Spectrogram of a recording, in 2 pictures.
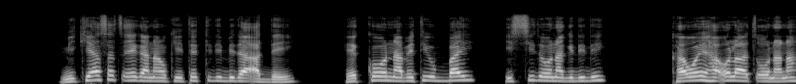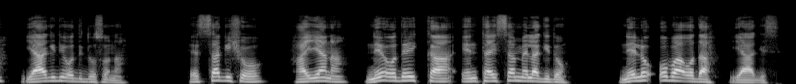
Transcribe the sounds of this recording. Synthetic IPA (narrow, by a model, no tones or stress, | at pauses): mɪkːɪjasɐt͡sʼe̞ːɡɐnɐwkiːt̪ɛt̪ːɪd̪ɪbɪd̪aːʔɐ̰d̪ːɛj | hɛkːo̞ːnɐbɛt̪ɪʊbːɐj | ɪsːɪd̪o̞ːnɐɡɪd̪ɪd̪ɪ | kɐwɔjɦɐʔɔlaːt͡sʼo̞ːnɐnɐjaːɡɪd̪ɪɔd̪ɪd̪ɔsɔnɐ̰ | hɛsːɐɡɪʃo | hɐjːɐnɐ | nɛɔd̪ɛjkːɐɛnt̪ːɐjsːɐmɛlɐɡɪd̪ɔ | nɛlɔʔɔbaːɔd̪ɐjaːɡɪs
